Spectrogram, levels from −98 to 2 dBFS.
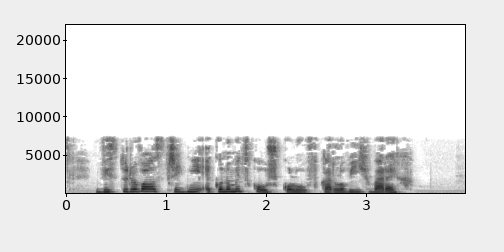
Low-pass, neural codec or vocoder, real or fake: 7.2 kHz; none; real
